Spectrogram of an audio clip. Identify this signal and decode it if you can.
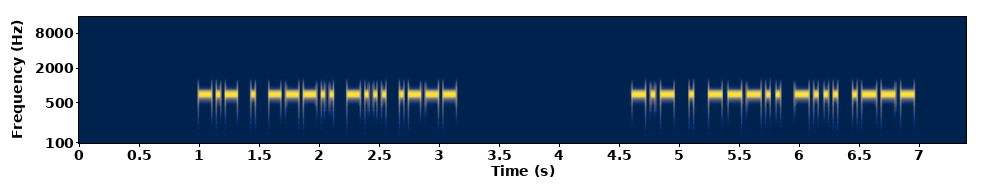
Morse code, heard as a keyed tone, about 30 wpm, 700 Hz. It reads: KE8BJ KE8BJ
